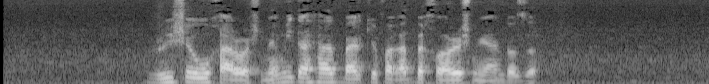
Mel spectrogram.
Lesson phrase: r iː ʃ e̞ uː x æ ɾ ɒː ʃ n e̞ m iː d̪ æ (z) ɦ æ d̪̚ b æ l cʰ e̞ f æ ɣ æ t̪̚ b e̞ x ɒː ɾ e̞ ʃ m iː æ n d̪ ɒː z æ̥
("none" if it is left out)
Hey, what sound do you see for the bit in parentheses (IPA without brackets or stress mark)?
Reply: none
